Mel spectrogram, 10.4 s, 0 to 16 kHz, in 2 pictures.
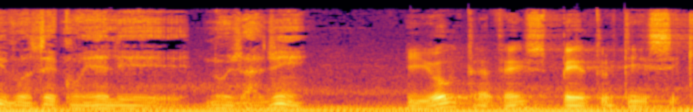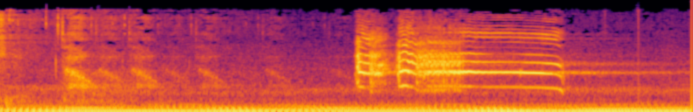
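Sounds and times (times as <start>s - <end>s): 
speech: 0.0s - 2.4s, 3.1s - 6.0s
low steady rumble: 0.0s - 10.3s
rooster crowing: 7.9s - 9.8s.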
